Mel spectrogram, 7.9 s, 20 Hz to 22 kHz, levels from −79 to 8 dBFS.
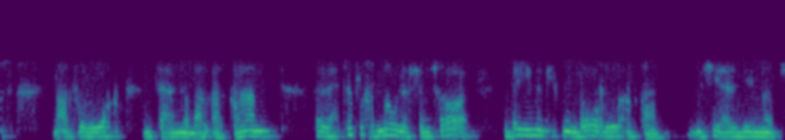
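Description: Speech heard through tandem speech coding for its whole length. It sounds rougher, more muffled and more warbly than one narrowband codec would make it, with nothing above 3.8 kHz. That fits about three low-rate speech codecs in a row, each re-coding the previous one's damaged output.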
